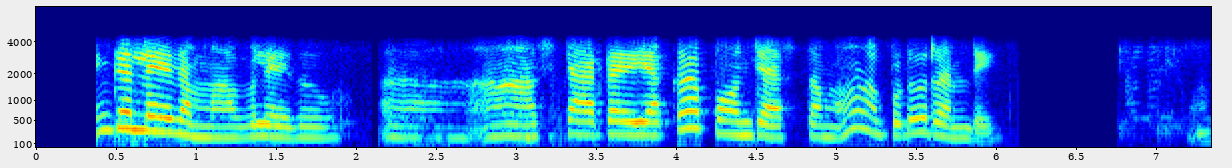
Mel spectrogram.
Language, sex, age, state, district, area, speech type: Telugu, female, 60+, Andhra Pradesh, Alluri Sitarama Raju, rural, conversation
